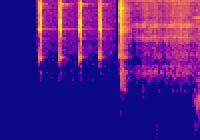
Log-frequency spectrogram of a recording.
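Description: A clock ticking: five quick, sharp ticks about a fifth of a second apart, starting after a brief silence and followed by a faint hum. Music comes in right at the end.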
